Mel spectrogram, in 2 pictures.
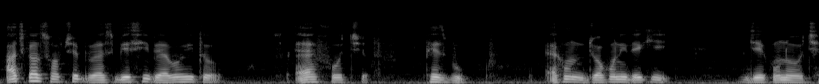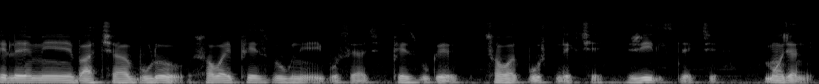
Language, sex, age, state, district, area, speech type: Bengali, male, 18-30, West Bengal, North 24 Parganas, urban, spontaneous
